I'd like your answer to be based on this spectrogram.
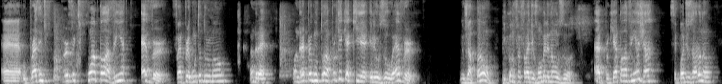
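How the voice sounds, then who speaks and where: A Brazilian man with a high-pitched, slightly mellow voice teaches English fairly quickly and with lively intonation. Working in a church classroom, he explains grammar patiently and keeps checking in with his students.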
